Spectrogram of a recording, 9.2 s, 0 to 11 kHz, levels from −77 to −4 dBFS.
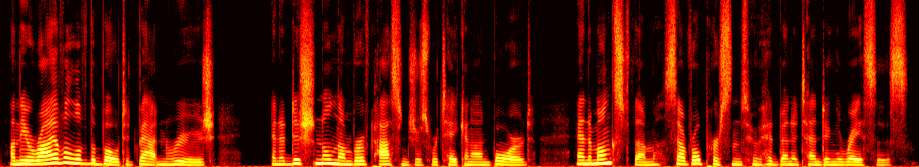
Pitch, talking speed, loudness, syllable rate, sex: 205 Hz, 190 wpm, -17 LUFS, 6.1 syllables/s, female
